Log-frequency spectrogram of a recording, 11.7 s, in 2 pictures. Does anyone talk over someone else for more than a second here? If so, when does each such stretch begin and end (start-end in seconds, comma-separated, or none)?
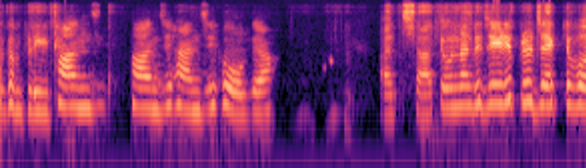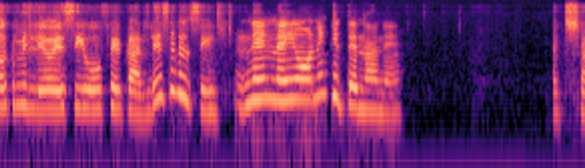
none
